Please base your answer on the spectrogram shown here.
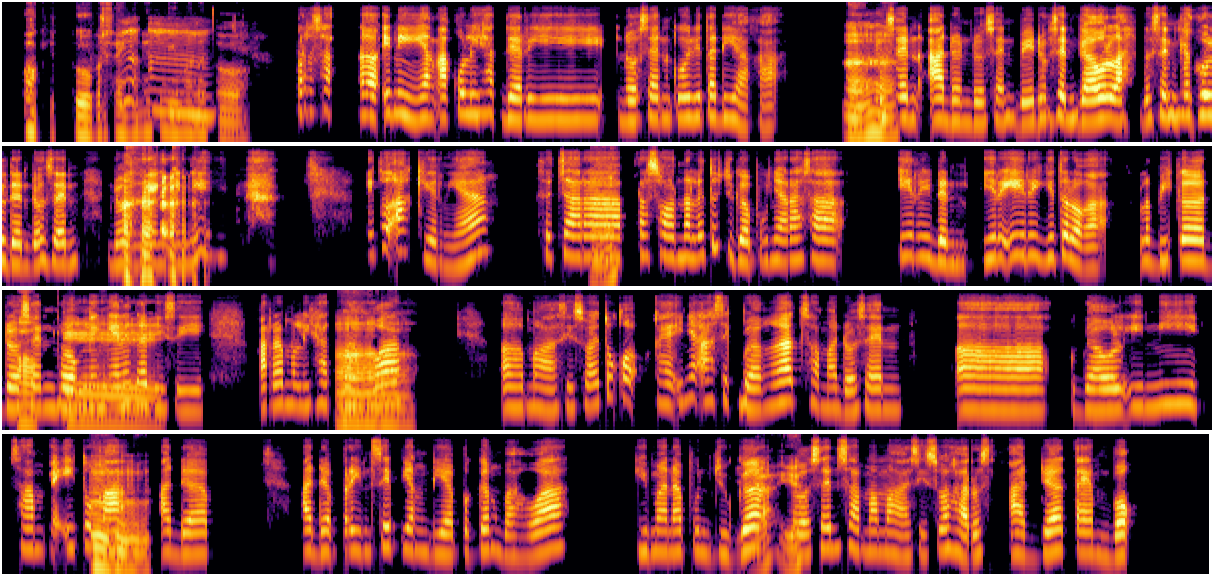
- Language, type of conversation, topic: Indonesian, unstructured, Menurutmu, bagaimana cara membuat pelajaran menjadi lebih menyenangkan?
- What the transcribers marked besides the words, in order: laughing while speaking: "Dosen gaul dan dosen dongeng ini"; laugh; drawn out: "Oke"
